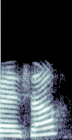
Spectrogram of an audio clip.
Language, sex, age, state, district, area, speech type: Hindi, female, 18-30, Uttar Pradesh, Bhadohi, urban, conversation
